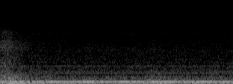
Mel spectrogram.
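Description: Steady low hum with hiss, with a brief soft rushing noise right at the start.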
